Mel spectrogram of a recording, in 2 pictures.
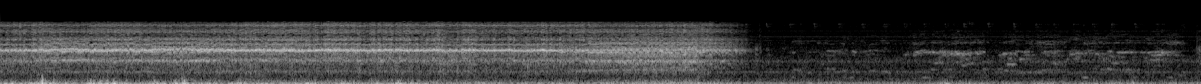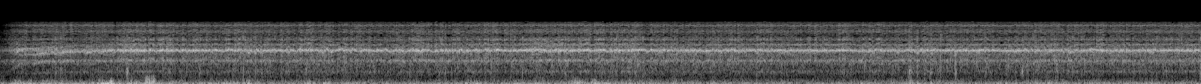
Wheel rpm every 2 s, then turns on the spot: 160, 160, 160, 90, 0, 10, 150, 160, 160, 160, 160, 160.
none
